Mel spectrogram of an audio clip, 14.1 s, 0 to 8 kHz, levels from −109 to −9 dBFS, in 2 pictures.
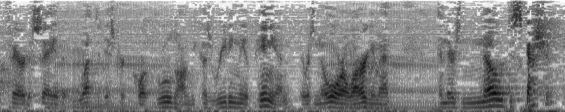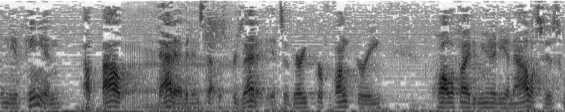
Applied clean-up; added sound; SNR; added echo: none; Burping, eructation; 20 dB; none.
